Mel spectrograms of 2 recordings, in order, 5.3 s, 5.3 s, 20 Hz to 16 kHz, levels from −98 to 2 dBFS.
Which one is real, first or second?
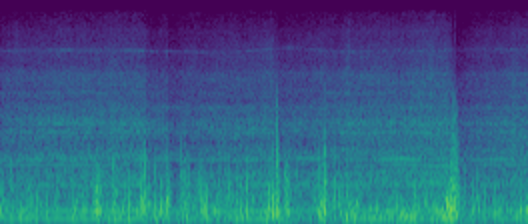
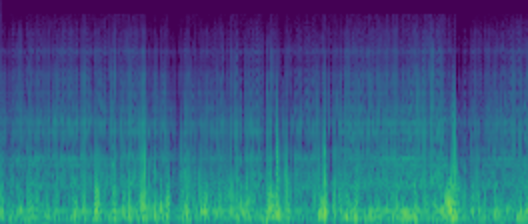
first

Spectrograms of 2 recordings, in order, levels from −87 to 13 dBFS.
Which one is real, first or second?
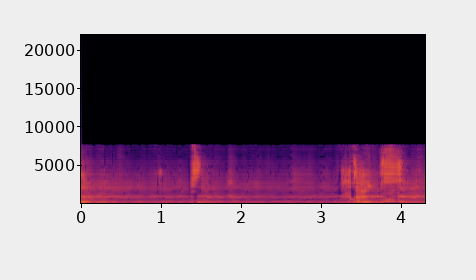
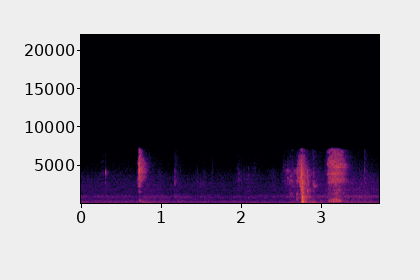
second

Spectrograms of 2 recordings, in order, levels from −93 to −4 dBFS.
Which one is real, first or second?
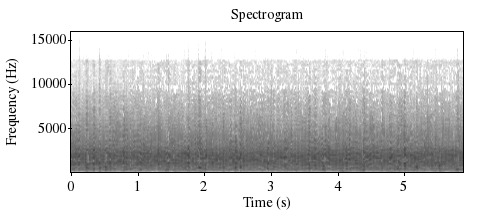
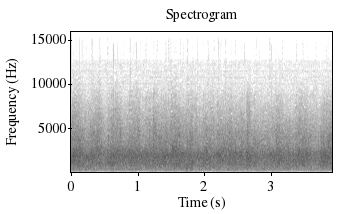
second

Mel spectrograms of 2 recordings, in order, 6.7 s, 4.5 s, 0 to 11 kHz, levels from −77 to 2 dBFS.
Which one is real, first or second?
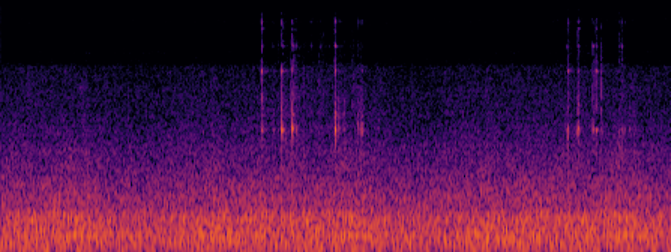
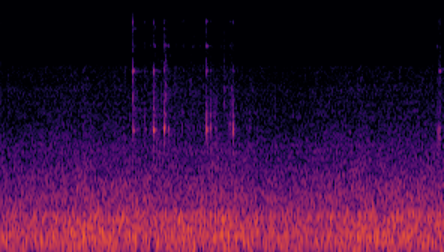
first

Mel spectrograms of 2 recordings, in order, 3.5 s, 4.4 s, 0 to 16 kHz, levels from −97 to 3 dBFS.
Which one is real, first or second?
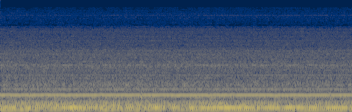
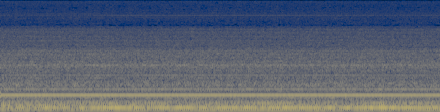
second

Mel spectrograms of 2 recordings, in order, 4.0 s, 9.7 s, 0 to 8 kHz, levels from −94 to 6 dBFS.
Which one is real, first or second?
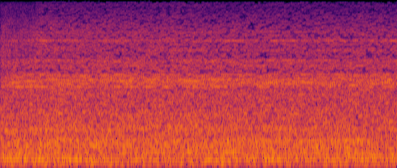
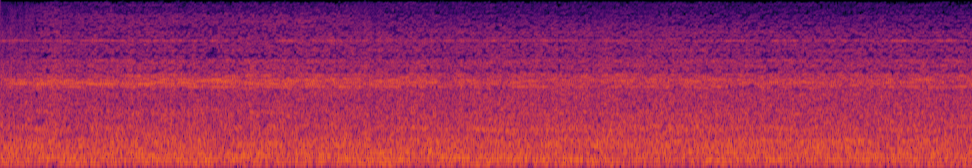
first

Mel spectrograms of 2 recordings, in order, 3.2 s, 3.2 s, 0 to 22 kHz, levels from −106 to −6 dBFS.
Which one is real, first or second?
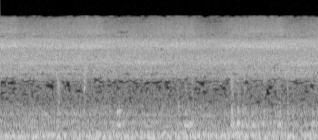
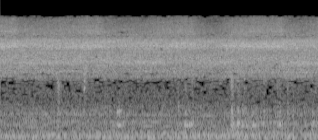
second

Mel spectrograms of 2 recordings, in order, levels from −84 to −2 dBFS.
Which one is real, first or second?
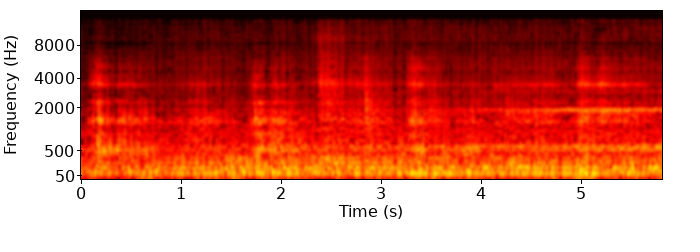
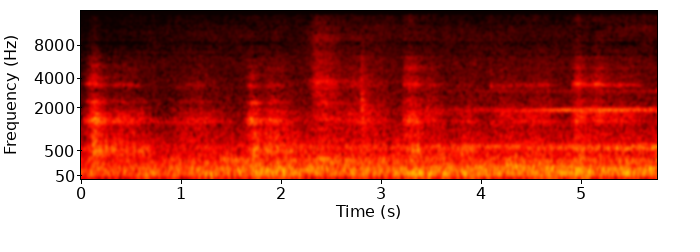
second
